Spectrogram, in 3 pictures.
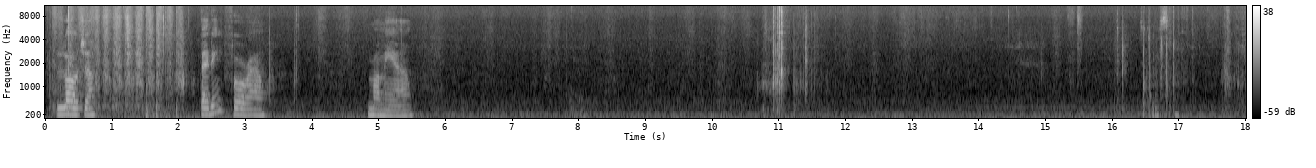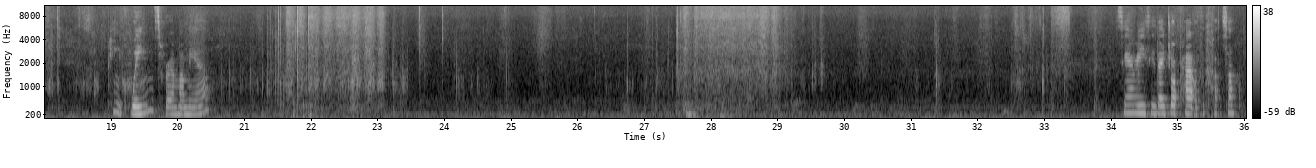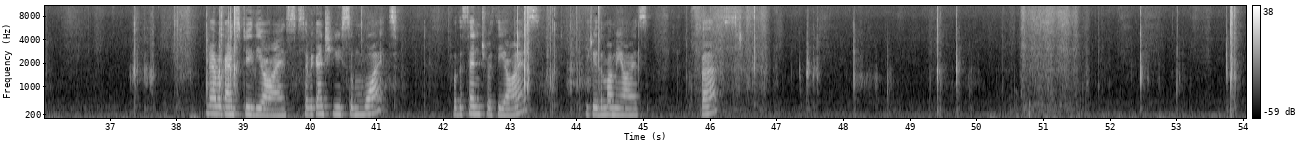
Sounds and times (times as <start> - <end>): Rub: 0.1 - 2.2, 21.6 - 23.3, 27.6 - 29.2, 50.6 - 53.5.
